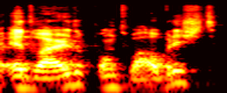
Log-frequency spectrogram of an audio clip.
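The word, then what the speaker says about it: Eduardo Albrecht: Uh, meu arroba é arroba eduardo.albrecht. É, o meu sobrenome se escreve A-L-B-R-E-C-H-T.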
